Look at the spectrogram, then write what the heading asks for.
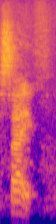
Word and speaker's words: scythe: using the second primary method the sky SK Scythe the pronunciation is odd but sides are tools used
